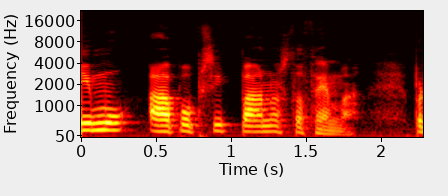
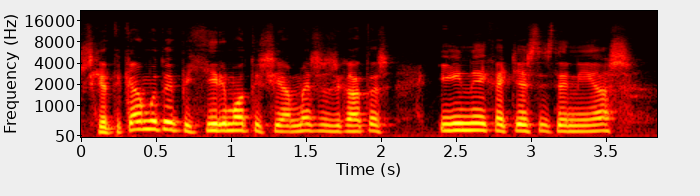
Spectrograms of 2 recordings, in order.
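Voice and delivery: ordinary delivery

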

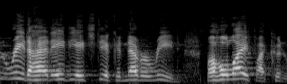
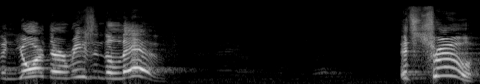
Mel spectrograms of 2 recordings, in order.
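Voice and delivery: higher, louder preacher's call; preaching; 8 semitones higher, 5 dB louder than usual. Acted. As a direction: drive it home to the crowd. Preaches at full force.

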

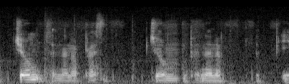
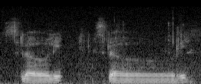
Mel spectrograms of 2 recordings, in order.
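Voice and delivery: low, drawn-out, fading softer; careful coaxing; 5 semitones lower, 6 dB quieter, much slower than usual. Pretend. Player guiding a careful move, slowly and quietly. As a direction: ease each word out lower and softer.

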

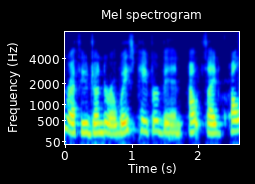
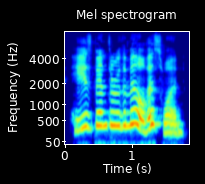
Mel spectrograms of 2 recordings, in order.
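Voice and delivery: higher, louder knowing witch; 8 semitones higher, 9 dB louder than usual. A narrator's reading. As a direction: tut over the battered rat. Witch voiced in the story.

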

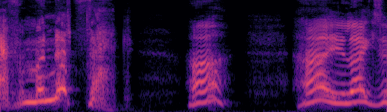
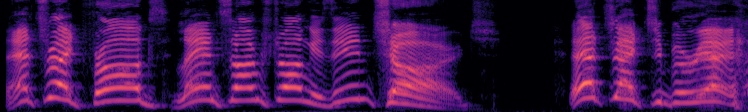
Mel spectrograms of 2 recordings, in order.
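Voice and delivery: mock rant; 2 semitones higher, 3 dB louder, slower than usual. Ranting as Super President character.

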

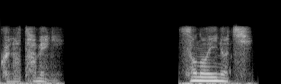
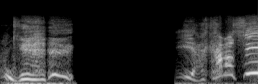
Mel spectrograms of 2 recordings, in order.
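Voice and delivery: irritated outburst; 12 semitones higher than usual. Acted. Character snaps at the cursed sword.

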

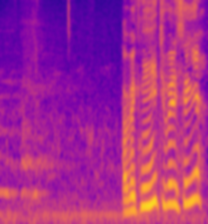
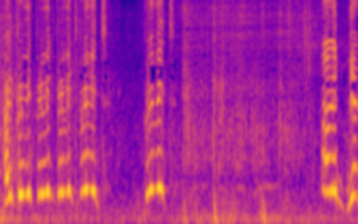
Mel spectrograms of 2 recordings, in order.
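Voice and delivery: excited cheering. Real, not acted. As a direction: shriek encouragement to speed up. Urging hamster to go faster.

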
